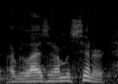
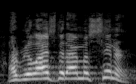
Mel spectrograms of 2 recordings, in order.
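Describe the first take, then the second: First: Softer, lower, faster timid repeat; quiet echo. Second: Louder, fervent prayer line said first; leading the prayer. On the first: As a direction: mumble it back after the leader. Man echoes prayer softly. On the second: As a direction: pray it out for him to repeat. Leading prayer, line then echo. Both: Retold or imitated.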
